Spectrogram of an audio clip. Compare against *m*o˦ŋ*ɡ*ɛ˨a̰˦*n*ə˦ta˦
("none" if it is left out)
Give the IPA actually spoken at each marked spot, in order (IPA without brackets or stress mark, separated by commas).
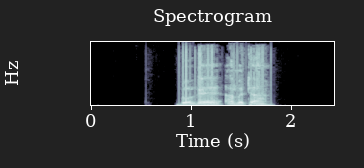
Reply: b, ɡ, m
